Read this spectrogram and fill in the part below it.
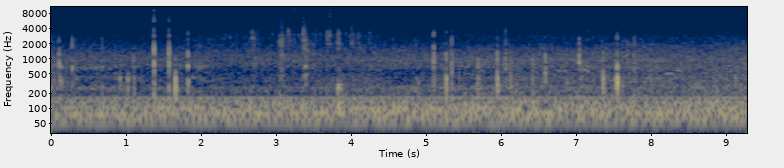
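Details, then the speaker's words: Truck with MX-13 engine, no-start with no MIL, ECM power relay reinserted with key on: sharp scattered clicks over a low steady hum, the relay energizing normally. "And you're going to hear it clicking around, but that's just an indication that the relay is working properly."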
